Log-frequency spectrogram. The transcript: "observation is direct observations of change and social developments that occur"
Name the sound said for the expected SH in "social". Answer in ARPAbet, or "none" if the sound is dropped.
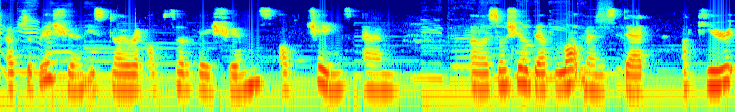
SH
